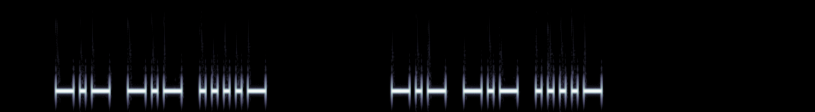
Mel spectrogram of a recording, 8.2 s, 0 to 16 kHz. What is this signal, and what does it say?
Morse code, heard as a keyed tone, about 20 wpm, 700 Hz. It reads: KK4 KK4
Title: USA Call Sign Prefixes - Repeated 2x - 20wpm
